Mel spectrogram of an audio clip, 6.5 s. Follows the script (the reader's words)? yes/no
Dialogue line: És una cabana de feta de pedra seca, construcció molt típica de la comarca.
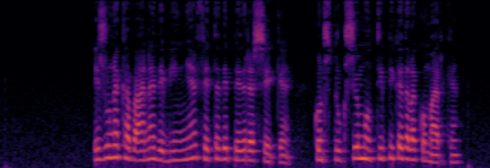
no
